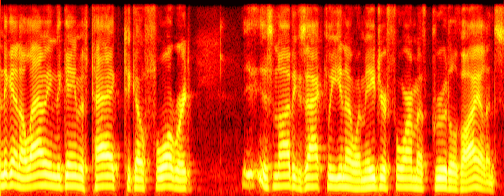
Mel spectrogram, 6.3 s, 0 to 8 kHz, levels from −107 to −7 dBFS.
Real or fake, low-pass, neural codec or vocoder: fake; 7.2 kHz; codec, 16 kHz, 2 kbps, FunCodec, trained on Chinese and English, 25 frames a second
